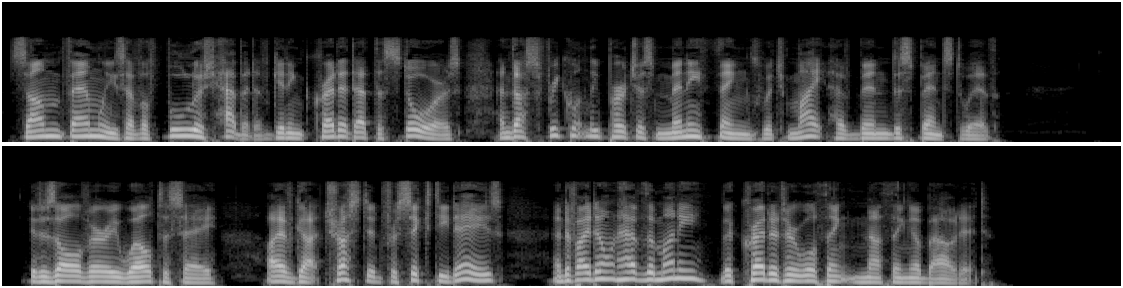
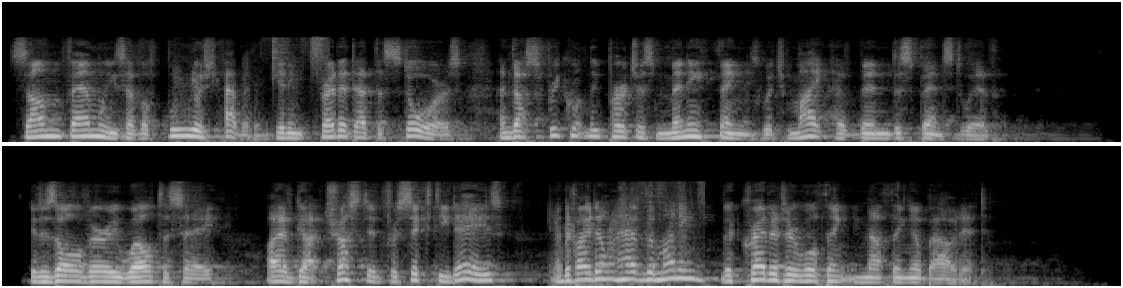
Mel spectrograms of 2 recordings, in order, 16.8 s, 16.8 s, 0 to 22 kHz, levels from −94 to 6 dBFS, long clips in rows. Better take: first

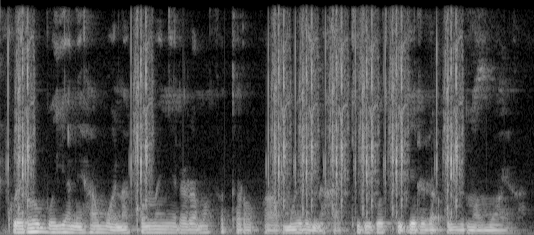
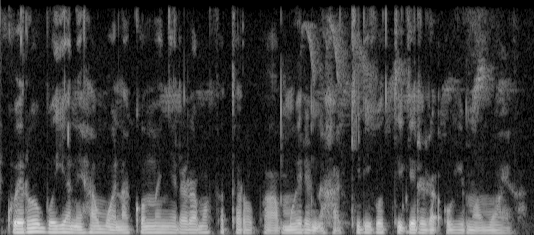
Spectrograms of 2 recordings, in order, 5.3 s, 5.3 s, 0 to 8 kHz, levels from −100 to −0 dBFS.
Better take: second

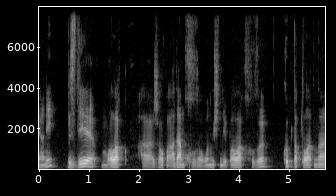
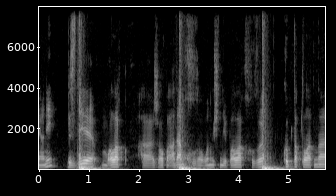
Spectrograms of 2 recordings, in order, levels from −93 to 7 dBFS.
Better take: first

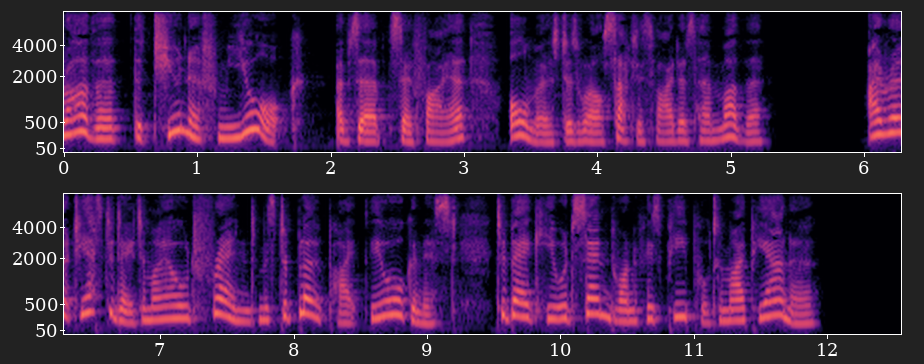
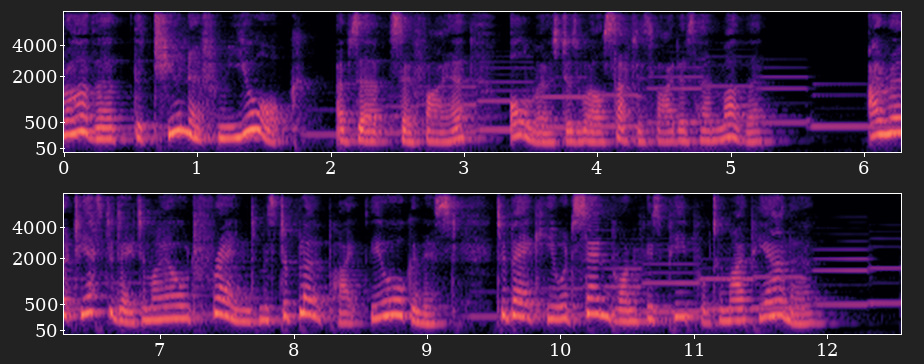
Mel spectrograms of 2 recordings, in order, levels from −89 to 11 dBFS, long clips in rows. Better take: first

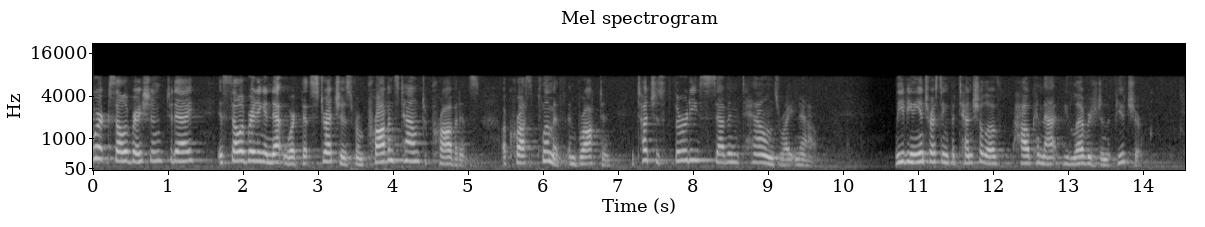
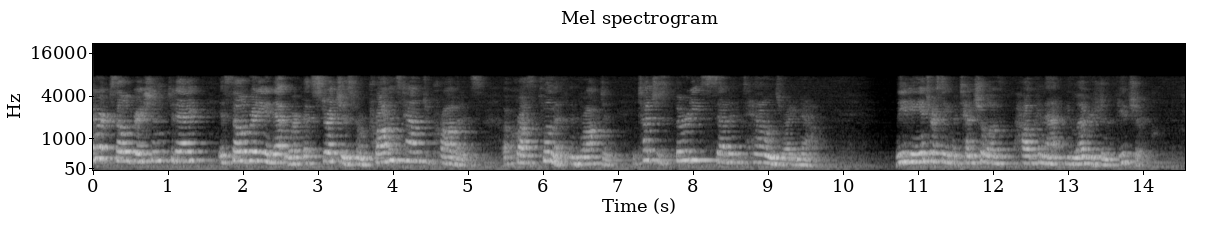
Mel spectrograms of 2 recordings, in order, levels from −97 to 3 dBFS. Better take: first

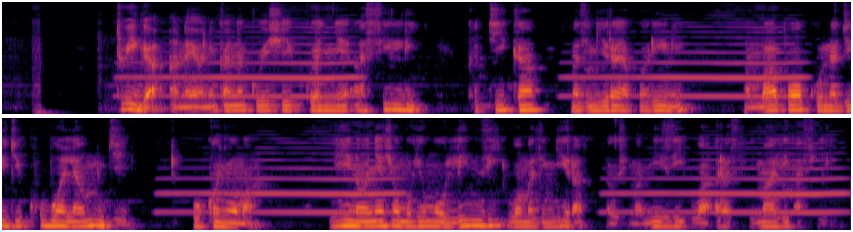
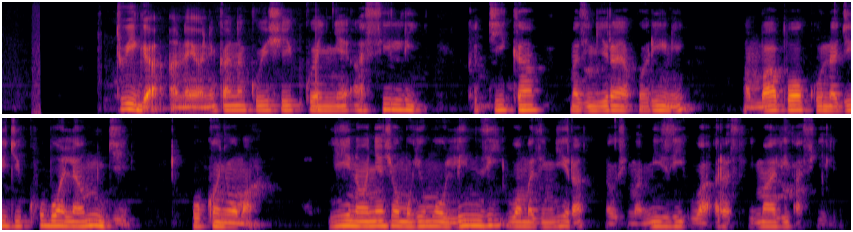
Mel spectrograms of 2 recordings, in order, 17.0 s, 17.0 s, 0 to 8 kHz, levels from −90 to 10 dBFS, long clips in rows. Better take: second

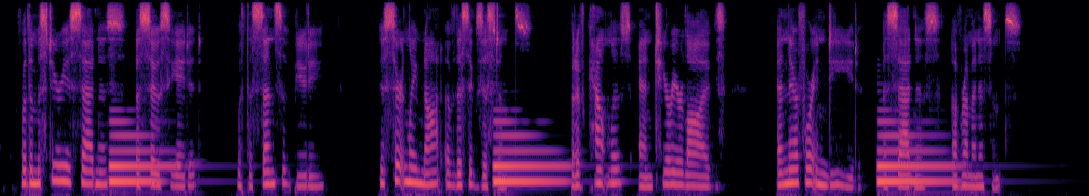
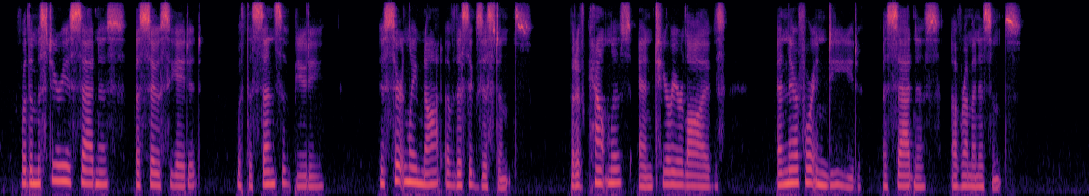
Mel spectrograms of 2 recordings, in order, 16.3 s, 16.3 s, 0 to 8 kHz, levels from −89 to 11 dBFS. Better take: second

